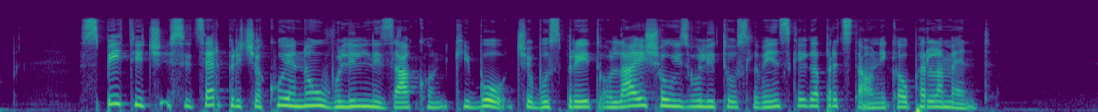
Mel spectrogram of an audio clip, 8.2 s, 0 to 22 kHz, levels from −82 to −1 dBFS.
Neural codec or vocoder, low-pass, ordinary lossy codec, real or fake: none; 10.8 kHz; none; real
